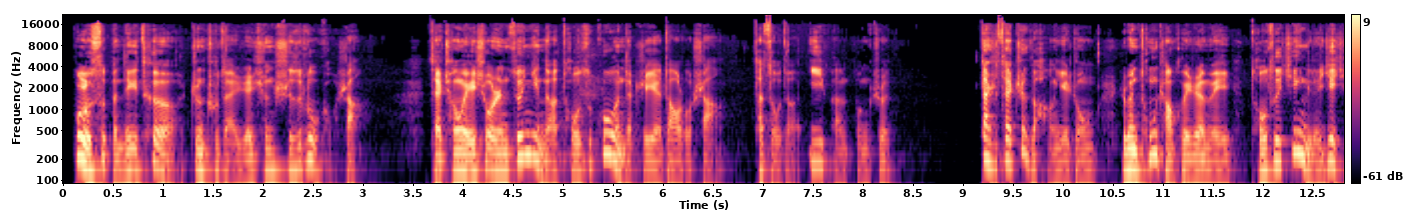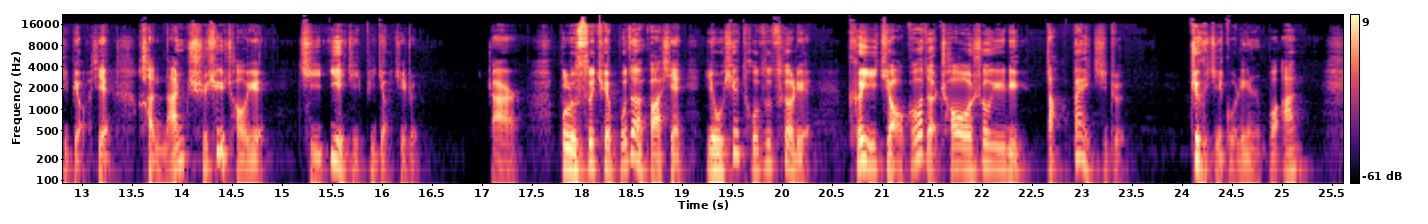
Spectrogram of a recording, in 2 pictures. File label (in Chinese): 有声书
